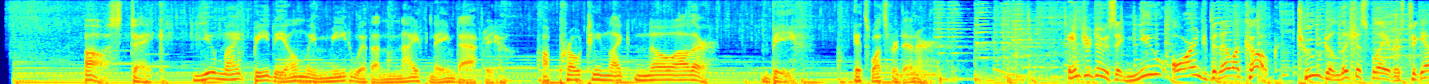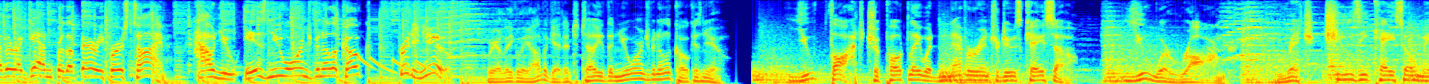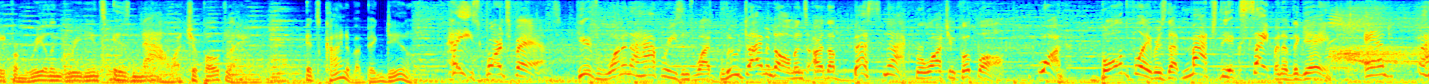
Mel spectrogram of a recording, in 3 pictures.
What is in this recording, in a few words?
commercial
